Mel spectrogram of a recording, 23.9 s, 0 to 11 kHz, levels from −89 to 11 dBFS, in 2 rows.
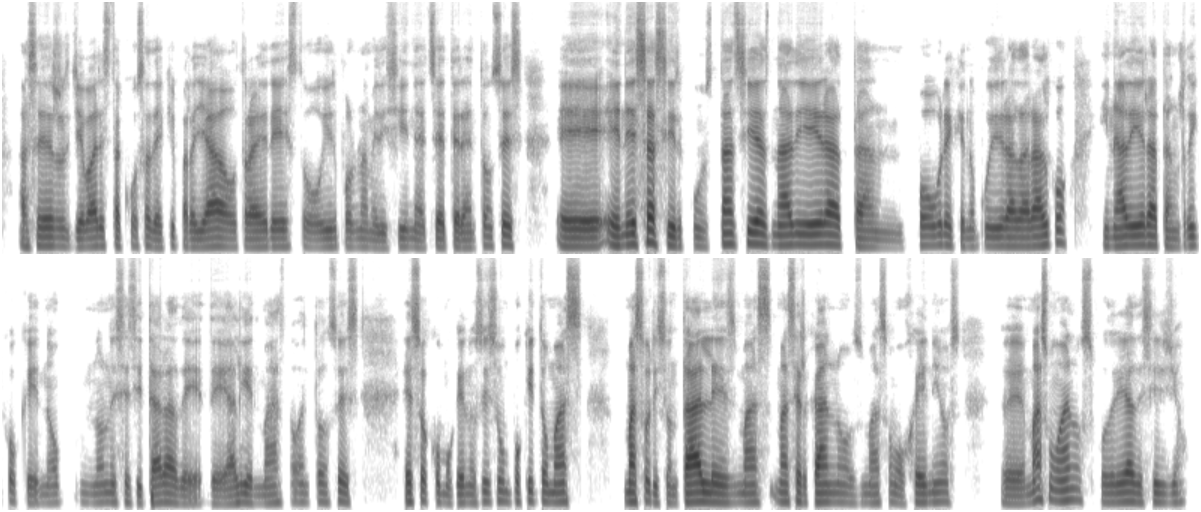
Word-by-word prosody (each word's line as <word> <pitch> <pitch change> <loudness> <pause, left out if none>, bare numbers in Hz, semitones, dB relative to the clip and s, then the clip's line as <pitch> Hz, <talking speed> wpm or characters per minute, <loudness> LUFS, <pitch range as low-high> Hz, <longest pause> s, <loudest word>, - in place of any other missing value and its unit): hacer 115 +1 -1
llevar 110 +1 +1
esta 115 - -3
cosa 120 - -6
de 100 - -1
aquí - - -10
para 105 0 -4
allá, 110 +2 +4
o 105 0 -5
traer 105 +1 0
esto, 110 +1 -4
o 100 0 -6
ir 110 +1 -3
por 110 -1 -7
una 105 0 -8
medicina", 100 +2 -6
etcétera. 100 +1 -2
Entonces, 120 +5 -3 0.3
eh, 115 0 +4
en 120 - 0
esas 140 +2 +6
circunstancias 125 +4 +2
nadie 135 +1 +4
era 135 -2 +6
tan 100 -5 -4
pobre 125 +1 -1
que 110 - -5
no 110 0 -10
pudiera 115 0 +1
dar 115 0 +3
algo, 135 +6 +2 0.3
y 115 - -8
nadie 125 +2 +5
era 130 -1 +5
tan 110 -3 -5
rico 120 +2 -5
que 105 - -5
no 110 +1 -11 0.2
no 115 -1 -10
necesitara 110 -1 -1
de 100 - -5
de 95 -1 -5
alguien 105 0 -2
más, 105 +1 -7
¿no? 115 - -9
Entonces, 115 0 -6 0.4
eso 120 +2 0
como 110 -4 -7
que 110 +2 -1
nos 110 +2 -8
hizo 125 +1 -4
un 125 - -10
poquito 125 +1 -3
más 120 0 0 0.4
más 120 +1 +3
horizontales, 115 0 +5
más 115 -1 -2
más 120 -2 -2
cercanos, 115 -2 0
más 110 0 -7
homogéneos, 115 +2 -4 0.4
eh, 100 -1 -3
más 140 +7 +1
humanos, 140 0 -2
podría 115 +2 +1
decir 115 0 -4
yo. 115 +2 -10
115 Hz, 170 wpm, -24 LUFS, 110-120 Hz, 0.4 s, esas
